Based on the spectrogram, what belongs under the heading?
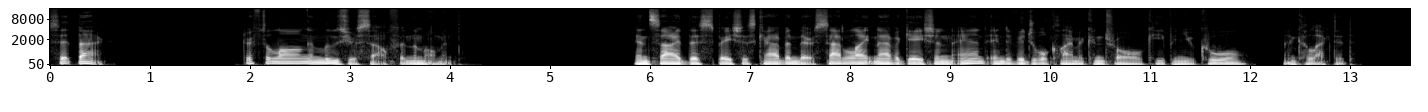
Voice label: Auto TVC; LOFT VOICES

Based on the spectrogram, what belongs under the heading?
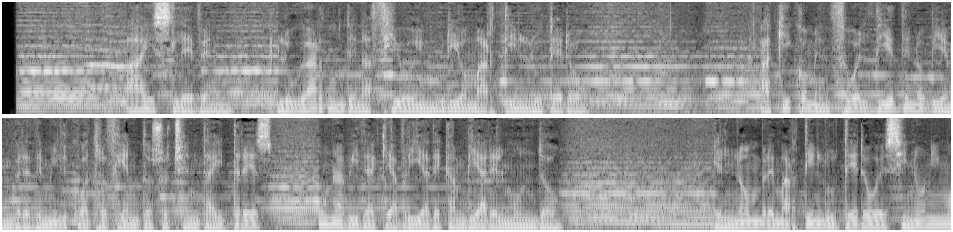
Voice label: es

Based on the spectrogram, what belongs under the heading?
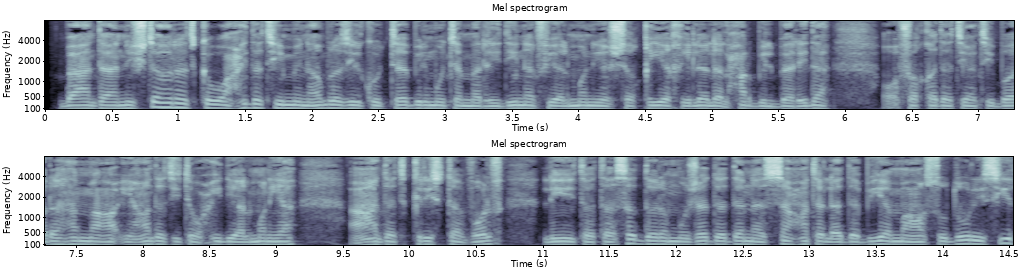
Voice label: arabisch, Arabic, Mittel plus (35-65); Köln; voice

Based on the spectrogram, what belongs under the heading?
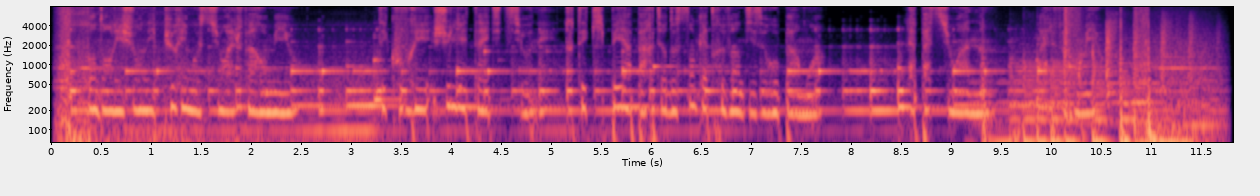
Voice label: commercial; alfaromeo

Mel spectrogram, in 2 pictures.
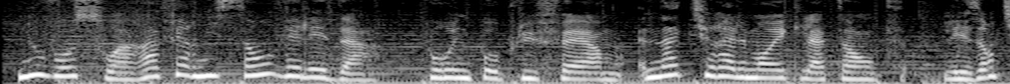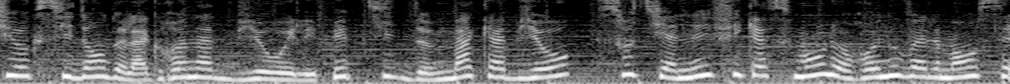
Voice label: Commercial FR; Weleda; LOFT VOICES

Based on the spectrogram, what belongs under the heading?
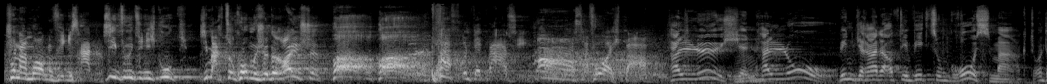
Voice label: comedy

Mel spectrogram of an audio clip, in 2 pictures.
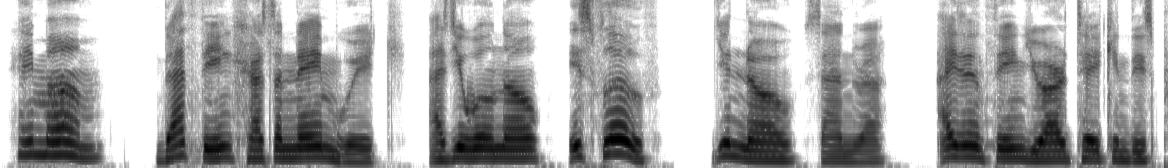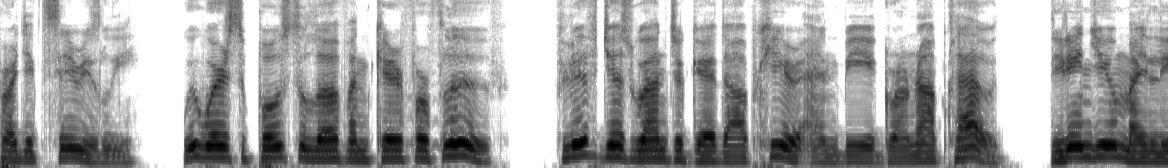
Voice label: Teen Real English

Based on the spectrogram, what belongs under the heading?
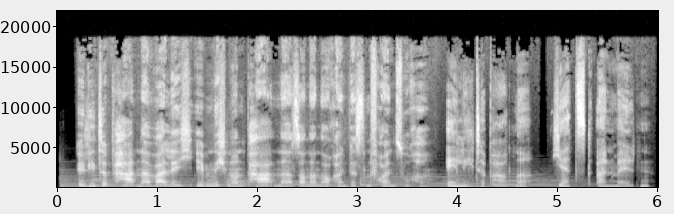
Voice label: Commercial, German; Elite Partner

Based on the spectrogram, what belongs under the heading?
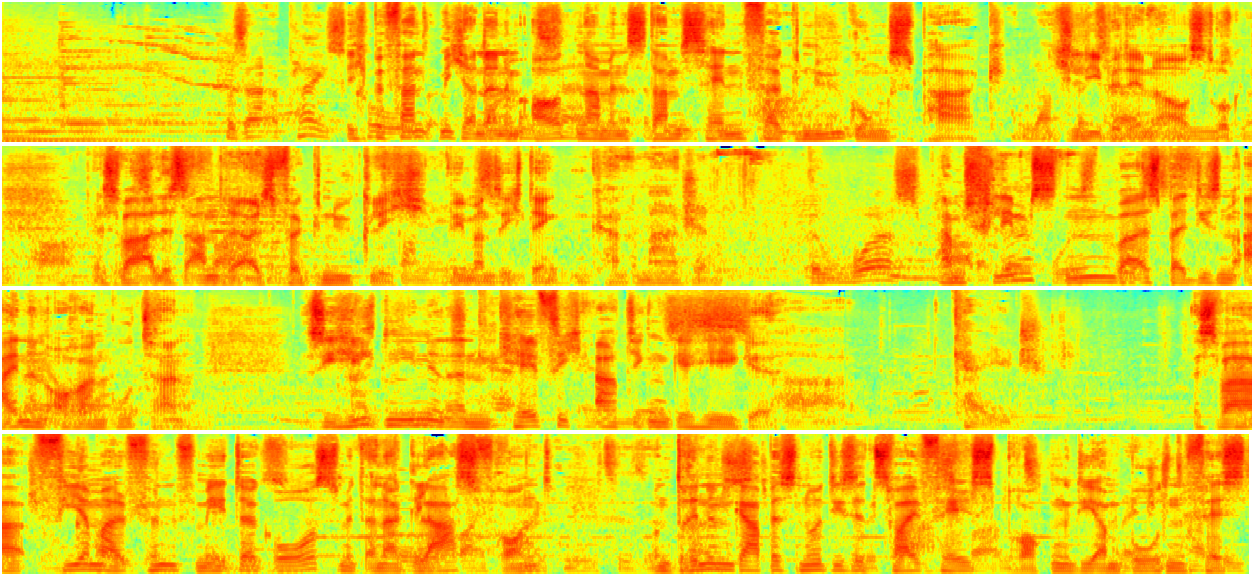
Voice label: Voice Over

